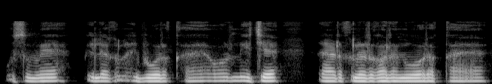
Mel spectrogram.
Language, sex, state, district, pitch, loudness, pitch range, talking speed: Hindi, male, Uttar Pradesh, Saharanpur, 155 Hz, -16 LUFS, 150-160 Hz, 185 wpm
